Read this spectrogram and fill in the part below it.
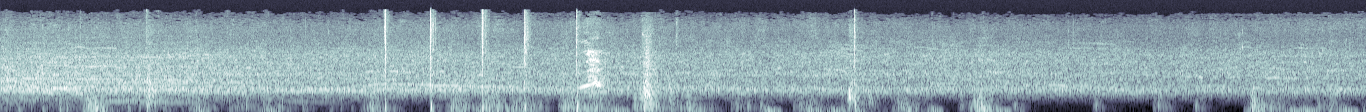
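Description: Heavy thuds land on a wrestling mat.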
